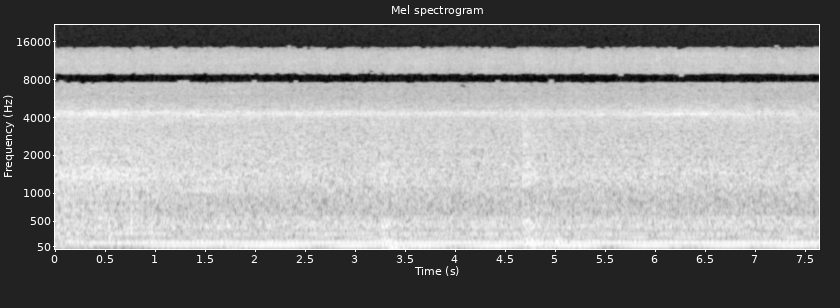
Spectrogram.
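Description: A steady low mechanical hum with a faint high whine above it, as of machinery running in a closed metal compartment.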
